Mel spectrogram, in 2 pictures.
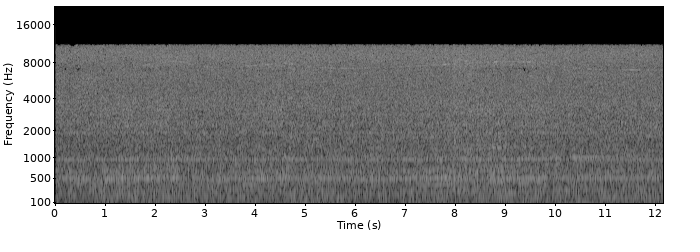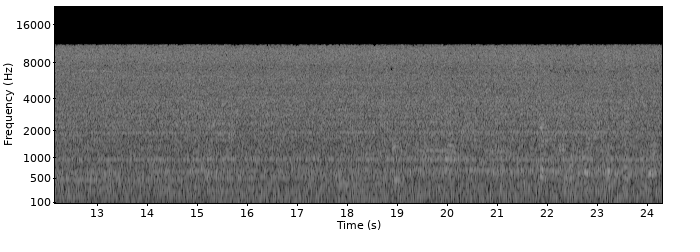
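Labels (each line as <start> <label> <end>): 0.0 White noise. 24.3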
